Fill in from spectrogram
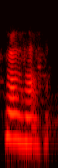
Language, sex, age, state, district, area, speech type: Bengali, female, 30-45, West Bengal, Darjeeling, rural, conversation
